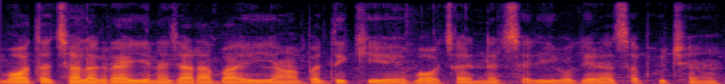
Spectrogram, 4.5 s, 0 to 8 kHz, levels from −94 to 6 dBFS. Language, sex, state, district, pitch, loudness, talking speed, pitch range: Hindi, male, Chandigarh, Chandigarh, 95 Hz, -21 LUFS, 240 wpm, 95-100 Hz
